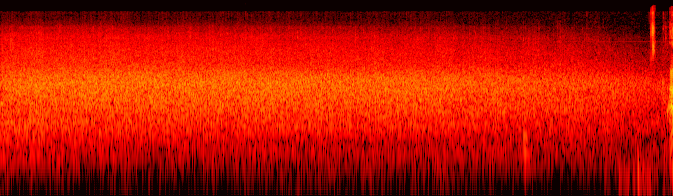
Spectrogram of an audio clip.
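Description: A church congregation applauds the Lord, producing a sustained, even wash of clapping from many hands that fades slightly toward the end.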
